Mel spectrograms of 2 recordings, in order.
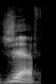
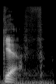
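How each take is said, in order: First: It starts with a soft G sound. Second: It starts with a hard G sound. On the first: This is the inventor's preferred pronunciation. "the inventor has said that it should be pronounced GIF" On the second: This follows the hard G of graphics. "regardless of what the inventor thinks, it's GIF"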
